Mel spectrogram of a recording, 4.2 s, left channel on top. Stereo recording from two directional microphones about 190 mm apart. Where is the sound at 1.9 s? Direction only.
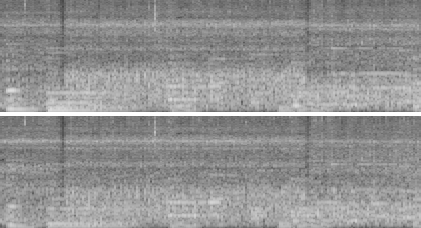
5° left (ahead or behind).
